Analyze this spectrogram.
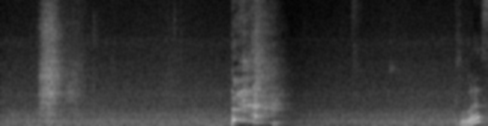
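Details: A dog named Frank, playing with his frisbee, is startled by two sharp sneezes a few seconds apart in a quiet room, followed by a brief voice; sneezing.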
